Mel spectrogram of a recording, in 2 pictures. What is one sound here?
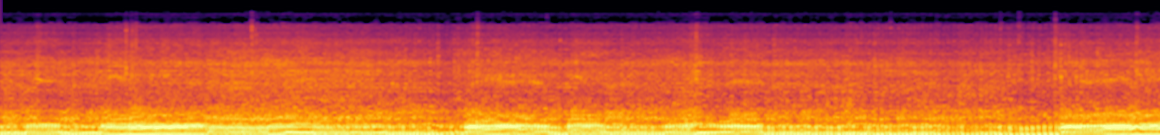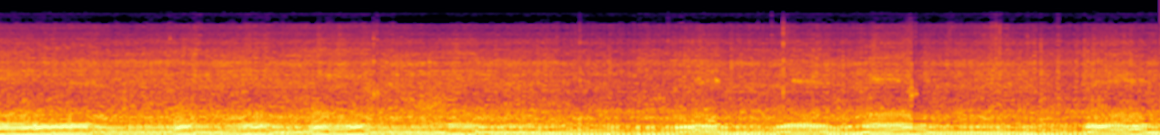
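Tyres crunch over a dirt and stone trail.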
